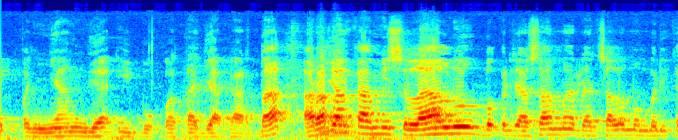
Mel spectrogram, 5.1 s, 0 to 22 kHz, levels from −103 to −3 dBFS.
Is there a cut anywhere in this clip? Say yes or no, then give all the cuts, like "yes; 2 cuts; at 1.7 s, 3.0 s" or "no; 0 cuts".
yes; 1 cut; at 2.2 s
